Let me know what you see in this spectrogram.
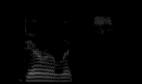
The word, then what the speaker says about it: derelicts: Plural, derelicts, is very difficult to pronounce correctly with a k followed by t followed by s. Derelicts, kts sound, very challenging. Most speakers automatically correct that and pronounce derelicts as if it were licks or liks. As much as you can, try to put the T in between the K and S sound.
